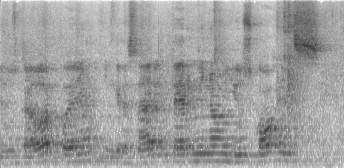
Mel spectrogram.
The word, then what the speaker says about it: jus cogens: o jus cogens, quiero pronunciarlo en español.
